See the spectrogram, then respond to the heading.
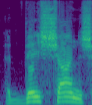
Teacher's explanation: addition 할 때 TION은 션 소리로 바뀌었죠. 여기에 앞에 이거를 중성모음으로 바꾸게 되면 어떻게 되냐면 addition이 아니라 addition 이렇게 짧게 나요.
